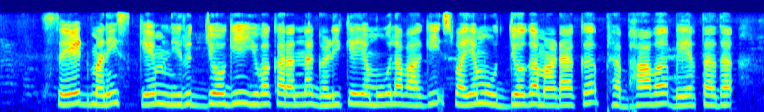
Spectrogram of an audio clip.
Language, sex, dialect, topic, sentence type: Kannada, female, Dharwad Kannada, banking, statement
